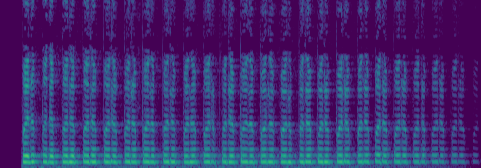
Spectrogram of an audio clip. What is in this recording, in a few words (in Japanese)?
Denden Mushi 女性; One Piece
